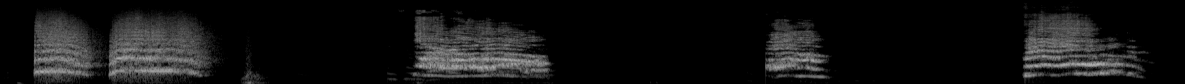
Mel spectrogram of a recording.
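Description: An elephant gives loud, brassy trumpet blasts, each lasting one to two seconds.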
